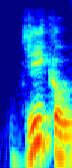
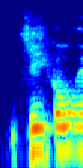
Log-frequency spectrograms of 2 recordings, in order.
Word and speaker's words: Jekyll: Not meaning I'm Jekyll and Jekyll, which is the correct pronunciation. Let me say this, not Jekyll, it's actually the original author's name, Jekyll and Hyde.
